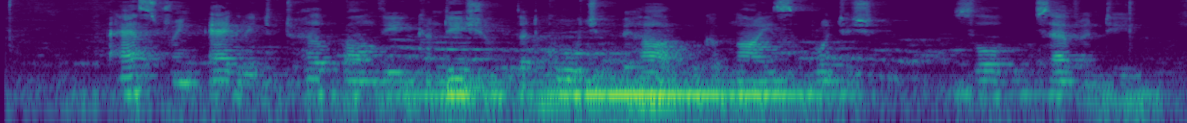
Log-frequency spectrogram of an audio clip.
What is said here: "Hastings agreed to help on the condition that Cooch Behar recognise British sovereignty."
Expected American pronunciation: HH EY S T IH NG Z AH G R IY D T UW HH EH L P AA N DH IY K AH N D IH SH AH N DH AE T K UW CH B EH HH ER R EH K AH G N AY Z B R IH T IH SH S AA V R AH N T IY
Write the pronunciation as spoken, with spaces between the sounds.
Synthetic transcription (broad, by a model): HH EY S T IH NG AH G R IY D T UW HH EH L P AA N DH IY K AH N D IH SH AH N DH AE T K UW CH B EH HH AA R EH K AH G N AY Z B R IH T IH SH S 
